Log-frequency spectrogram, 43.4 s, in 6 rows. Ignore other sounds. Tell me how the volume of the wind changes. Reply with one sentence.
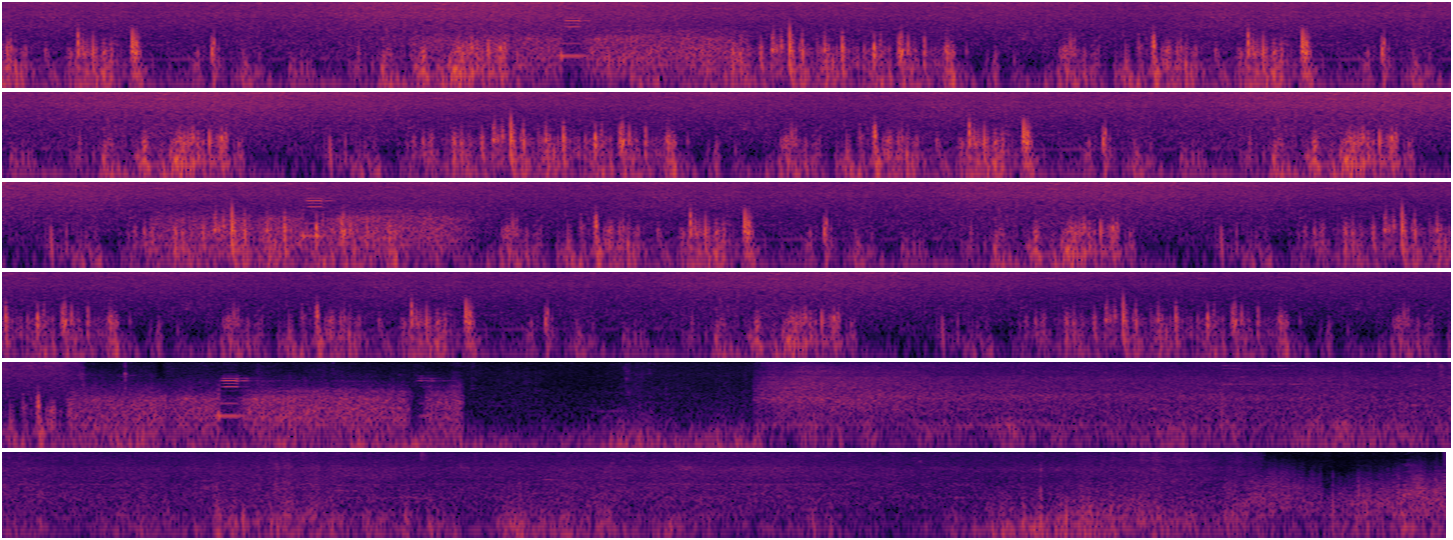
The volume of the wind goes down.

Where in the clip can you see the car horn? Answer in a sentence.
The car horn can be heard from 2.0 to 3.8 s, from 15.2 to 16.9 s and from 29.3 to 31.3 s.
